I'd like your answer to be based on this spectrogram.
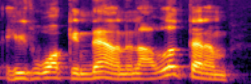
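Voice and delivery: ordinary talk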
